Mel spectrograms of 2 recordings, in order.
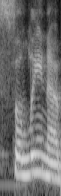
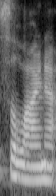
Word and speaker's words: Celina: Yes, it looks like it's Celina, but we pronounce it Celina.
